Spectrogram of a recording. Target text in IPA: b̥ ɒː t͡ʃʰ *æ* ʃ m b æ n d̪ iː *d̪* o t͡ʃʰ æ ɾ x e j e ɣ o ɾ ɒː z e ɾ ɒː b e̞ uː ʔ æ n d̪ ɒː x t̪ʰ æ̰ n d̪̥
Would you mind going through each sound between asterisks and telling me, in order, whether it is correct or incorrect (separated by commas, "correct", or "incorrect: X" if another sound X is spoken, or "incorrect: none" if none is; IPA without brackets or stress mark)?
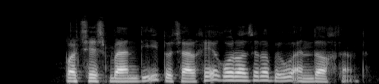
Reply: incorrect: e, correct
